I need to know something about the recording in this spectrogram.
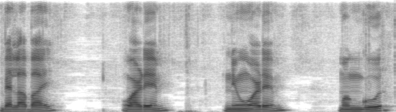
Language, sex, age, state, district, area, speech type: Goan Konkani, male, 18-30, Goa, Murmgao, urban, spontaneous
